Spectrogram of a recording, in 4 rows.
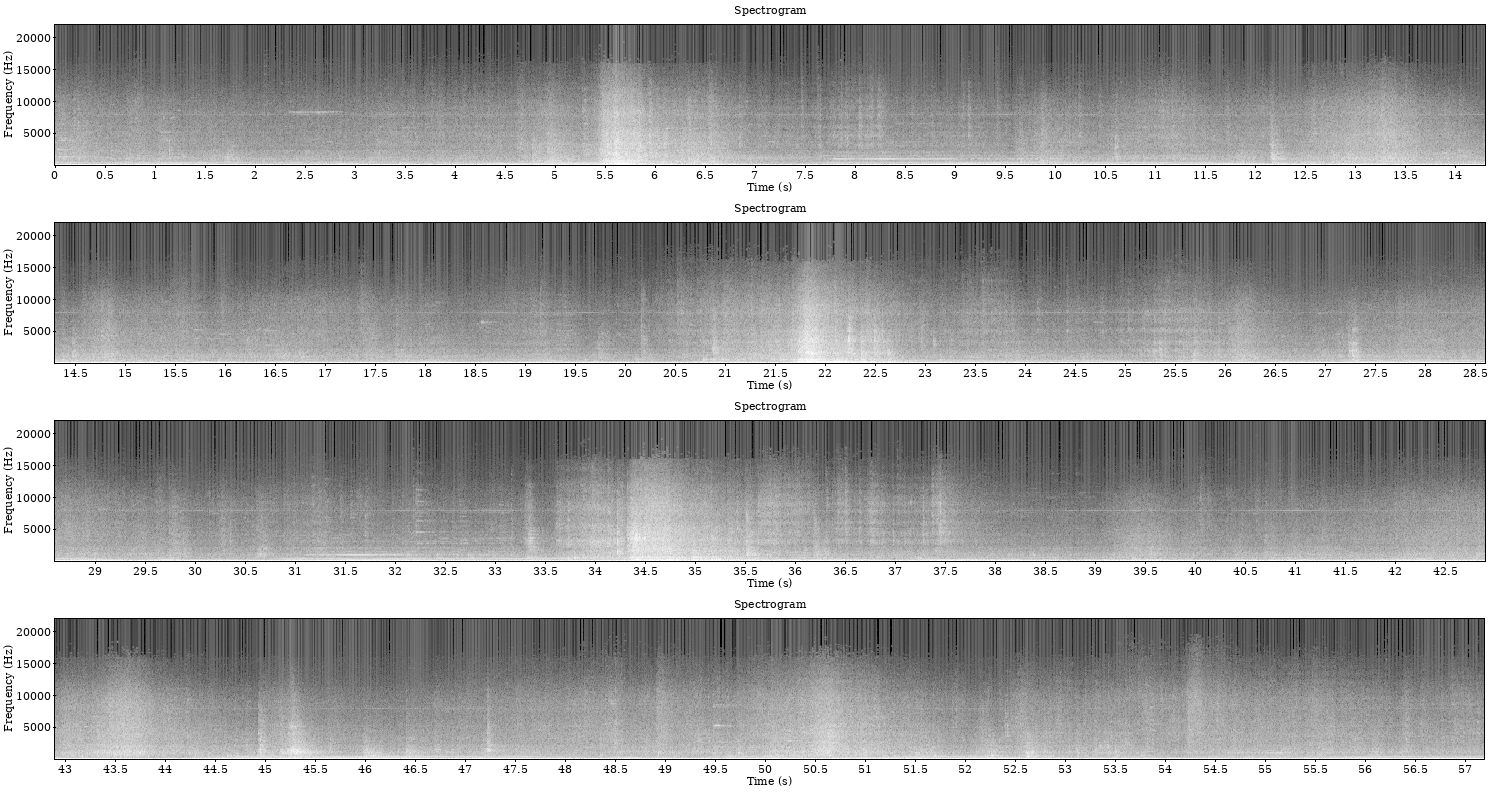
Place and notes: Maribor, Tezno, Ledina - scrapyard
scrapyard ambience, big machines are moving tons of metal
(SD702, DPA4060)
Maribor, Slovenia, 28 May 2012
